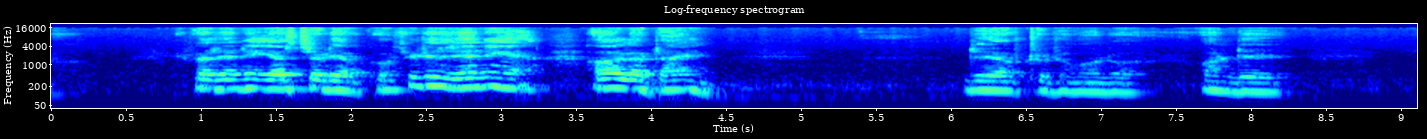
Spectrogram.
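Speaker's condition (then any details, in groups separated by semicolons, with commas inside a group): Parkinson's; 1 week after high dose thiamine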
